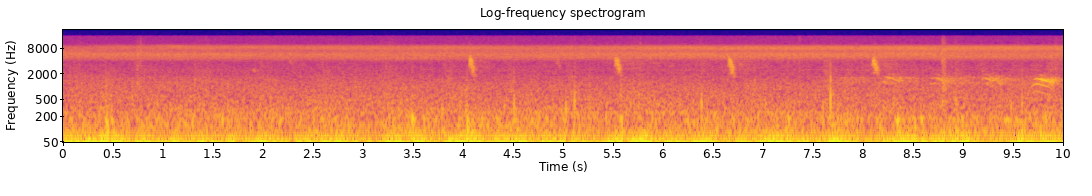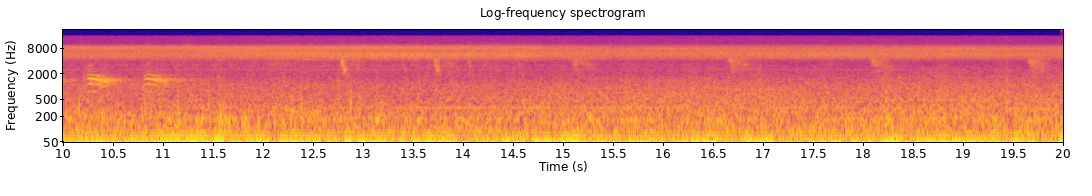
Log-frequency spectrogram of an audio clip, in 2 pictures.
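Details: Cicadas singing on a summer afternoon, 2 PM, 28 July 2021, in suburban Nisshin outside Nagoya, Japan: an unbroken high shrill buzz, with a burst of harsh bird calls near the middle and scattered clicks and street sounds.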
